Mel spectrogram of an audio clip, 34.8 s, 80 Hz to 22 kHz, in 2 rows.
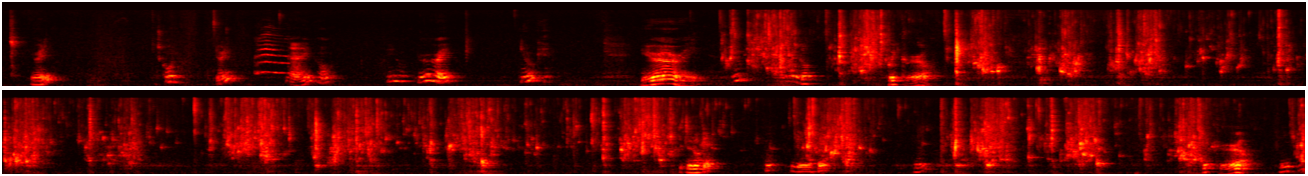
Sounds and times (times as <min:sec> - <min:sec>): Water: 0:09.4 - 0:34.7.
